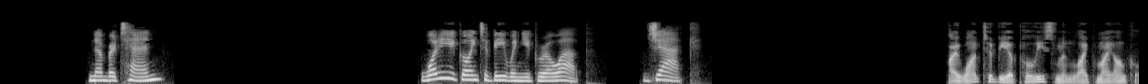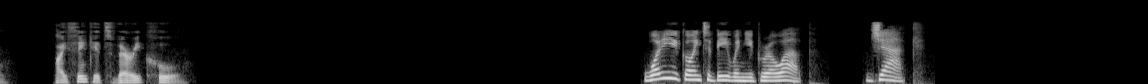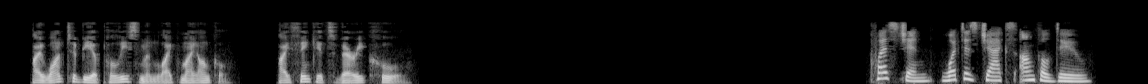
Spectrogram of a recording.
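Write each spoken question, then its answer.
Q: Question, what does Jack's uncle do?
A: He is a policeman.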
